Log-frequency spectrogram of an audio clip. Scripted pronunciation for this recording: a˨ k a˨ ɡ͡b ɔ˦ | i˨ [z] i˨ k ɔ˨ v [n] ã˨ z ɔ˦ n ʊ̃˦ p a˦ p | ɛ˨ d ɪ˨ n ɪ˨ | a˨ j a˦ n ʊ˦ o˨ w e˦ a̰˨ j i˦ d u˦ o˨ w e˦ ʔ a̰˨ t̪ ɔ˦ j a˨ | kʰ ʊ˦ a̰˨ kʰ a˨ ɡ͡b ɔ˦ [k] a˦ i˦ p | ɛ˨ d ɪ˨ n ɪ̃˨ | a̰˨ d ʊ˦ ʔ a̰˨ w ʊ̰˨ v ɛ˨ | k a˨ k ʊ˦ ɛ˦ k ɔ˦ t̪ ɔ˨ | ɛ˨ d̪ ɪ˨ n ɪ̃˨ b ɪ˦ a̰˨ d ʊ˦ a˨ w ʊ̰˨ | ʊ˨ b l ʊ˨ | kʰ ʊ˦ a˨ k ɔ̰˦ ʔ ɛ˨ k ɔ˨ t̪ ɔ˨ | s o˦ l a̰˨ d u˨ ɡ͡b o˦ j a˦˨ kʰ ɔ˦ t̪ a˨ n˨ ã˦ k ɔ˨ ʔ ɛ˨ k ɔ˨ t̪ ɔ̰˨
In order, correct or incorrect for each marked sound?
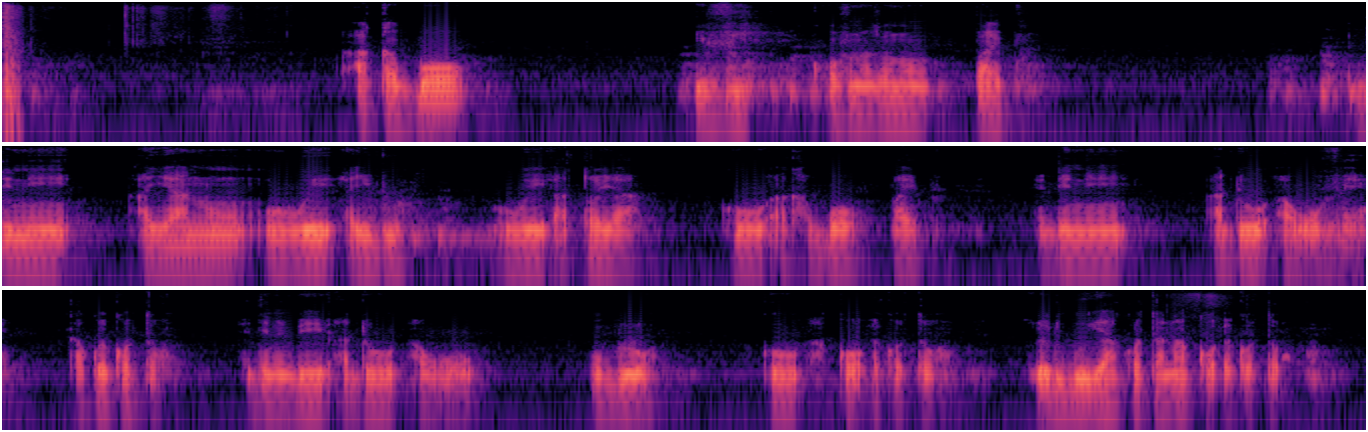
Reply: incorrect: v, correct, incorrect: p

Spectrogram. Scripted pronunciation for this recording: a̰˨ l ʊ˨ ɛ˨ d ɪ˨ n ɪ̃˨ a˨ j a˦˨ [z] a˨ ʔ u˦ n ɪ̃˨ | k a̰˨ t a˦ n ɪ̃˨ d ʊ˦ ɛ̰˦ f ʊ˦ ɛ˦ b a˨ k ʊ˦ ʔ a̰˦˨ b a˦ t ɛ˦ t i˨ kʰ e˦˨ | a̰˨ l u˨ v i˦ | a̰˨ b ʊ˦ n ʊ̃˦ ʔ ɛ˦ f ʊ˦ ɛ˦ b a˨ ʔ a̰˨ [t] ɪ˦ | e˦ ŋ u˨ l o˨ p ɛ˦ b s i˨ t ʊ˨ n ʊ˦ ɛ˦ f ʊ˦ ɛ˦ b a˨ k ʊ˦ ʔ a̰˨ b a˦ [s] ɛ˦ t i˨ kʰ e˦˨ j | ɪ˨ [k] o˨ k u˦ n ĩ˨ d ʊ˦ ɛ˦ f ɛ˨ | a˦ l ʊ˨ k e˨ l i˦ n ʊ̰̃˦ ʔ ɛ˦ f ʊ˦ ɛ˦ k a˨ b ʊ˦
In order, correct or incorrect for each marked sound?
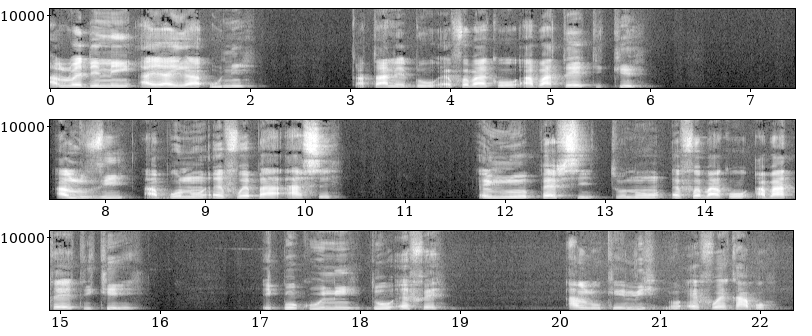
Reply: incorrect: ɣ, incorrect: s, incorrect: t, incorrect: k͡p

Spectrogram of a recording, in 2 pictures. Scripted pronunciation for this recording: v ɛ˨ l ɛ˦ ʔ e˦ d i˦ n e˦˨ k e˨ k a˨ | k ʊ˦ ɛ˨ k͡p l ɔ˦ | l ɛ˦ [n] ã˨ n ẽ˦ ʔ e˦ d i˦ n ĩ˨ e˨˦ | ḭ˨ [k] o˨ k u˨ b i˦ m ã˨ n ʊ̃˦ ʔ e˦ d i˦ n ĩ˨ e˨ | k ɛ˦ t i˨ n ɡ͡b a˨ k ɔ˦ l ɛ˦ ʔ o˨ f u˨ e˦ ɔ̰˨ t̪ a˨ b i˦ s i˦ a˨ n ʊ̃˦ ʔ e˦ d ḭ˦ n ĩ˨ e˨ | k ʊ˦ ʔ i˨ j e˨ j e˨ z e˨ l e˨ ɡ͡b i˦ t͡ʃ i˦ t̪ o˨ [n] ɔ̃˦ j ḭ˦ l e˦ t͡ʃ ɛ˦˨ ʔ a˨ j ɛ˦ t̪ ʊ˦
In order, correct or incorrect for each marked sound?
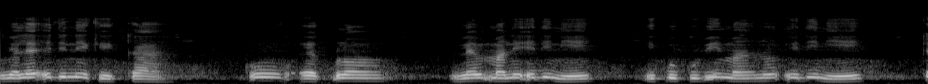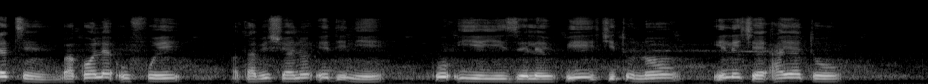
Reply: incorrect: m, incorrect: k͡p, correct

